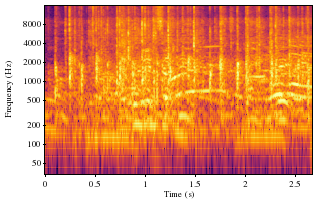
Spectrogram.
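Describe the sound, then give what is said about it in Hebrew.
A crowd claps in a dense, steady patter of many hands while voices talk and call out over the applause throughout. “תראו, אני רוצה כפיים פה ליהודי הזה.”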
